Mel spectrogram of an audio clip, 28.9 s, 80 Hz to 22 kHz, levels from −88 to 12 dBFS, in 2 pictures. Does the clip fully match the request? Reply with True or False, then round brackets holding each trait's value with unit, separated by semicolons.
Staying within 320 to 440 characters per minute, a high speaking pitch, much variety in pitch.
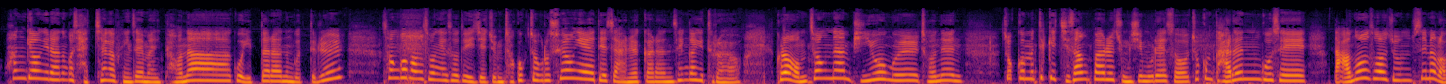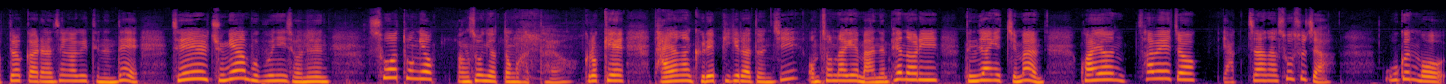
True (350 characters per minute; 255 Hz; 6.3 semitones)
